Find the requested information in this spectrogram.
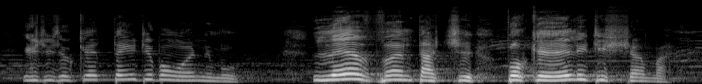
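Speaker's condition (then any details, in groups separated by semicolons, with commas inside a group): Cerebral palsy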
